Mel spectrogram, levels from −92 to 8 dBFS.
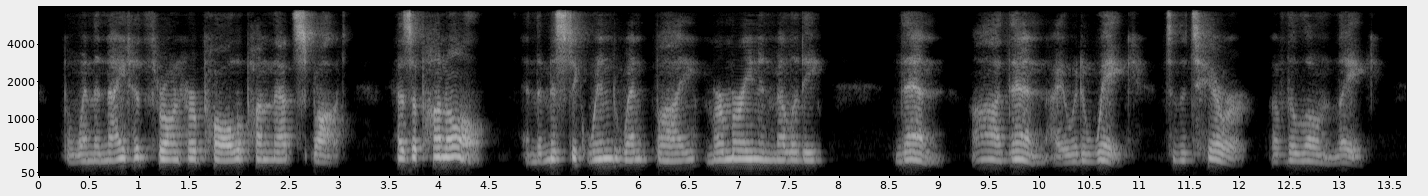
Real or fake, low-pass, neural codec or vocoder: fake; 7.2 kHz; codec, 16 kHz in and 24 kHz out, 1 kbps, XY-Tokenizer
